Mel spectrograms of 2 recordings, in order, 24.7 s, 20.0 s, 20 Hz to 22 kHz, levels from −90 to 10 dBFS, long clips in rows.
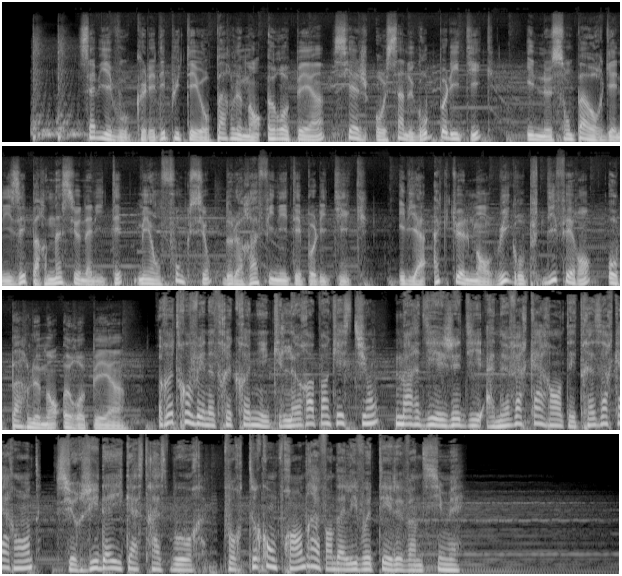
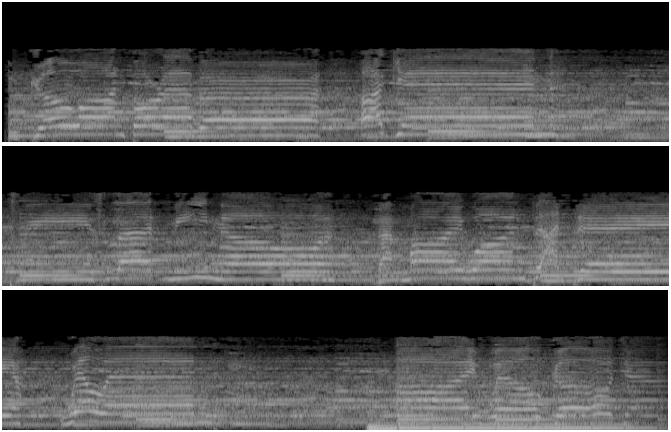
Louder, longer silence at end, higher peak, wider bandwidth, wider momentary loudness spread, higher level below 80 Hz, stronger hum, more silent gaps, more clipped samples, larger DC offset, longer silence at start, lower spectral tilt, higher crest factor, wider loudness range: first, -16 LUFS vs -26 LUFS; first, 0.65 s vs 0 s; first, -2 dBFS vs -10 dBFS; first, over 20 kHz vs 5.8 kHz; about the same, 6 LU vs 8 LU; first, -34 dBFS vs -40 dBFS; neither; neither; neither; neither; first, 0.3 s vs 0.05 s; second, -5 dB/octave vs -11 dB/octave; about the same, 14 dB vs 16 dB; about the same, 1 LU vs 3 LU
